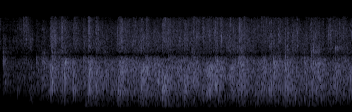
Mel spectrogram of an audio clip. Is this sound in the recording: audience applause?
yes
